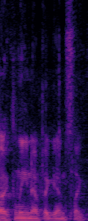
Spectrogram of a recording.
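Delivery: ordinary talk, nothing marked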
